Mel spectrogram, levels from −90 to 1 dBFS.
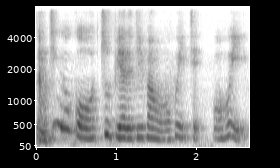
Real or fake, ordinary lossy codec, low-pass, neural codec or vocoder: fake; none; 7.2 kHz; codec, 24 kHz, 0.9 kbps, DualCodec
